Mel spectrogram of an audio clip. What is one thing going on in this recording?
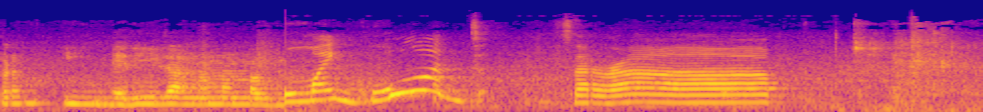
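A young woman speaks playfully close by.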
